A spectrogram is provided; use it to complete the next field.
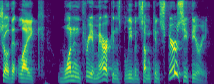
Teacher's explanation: You'll notice the upspeak, the rising inflection at the end of the sentence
